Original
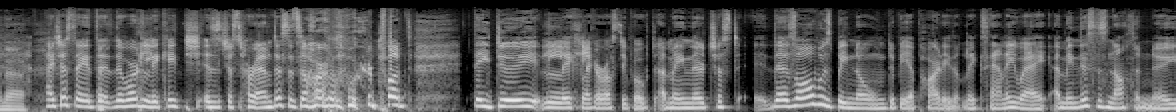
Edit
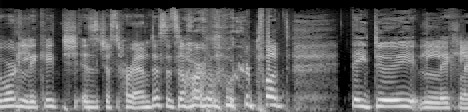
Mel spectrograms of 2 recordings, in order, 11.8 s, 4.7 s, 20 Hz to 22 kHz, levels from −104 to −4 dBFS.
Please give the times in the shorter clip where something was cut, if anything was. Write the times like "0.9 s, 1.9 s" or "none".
none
